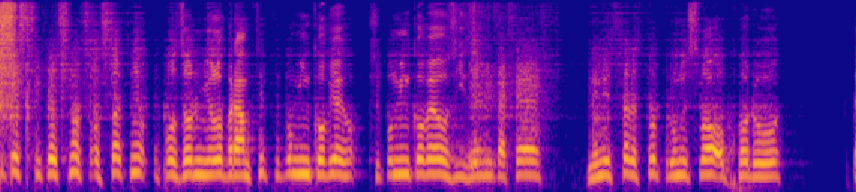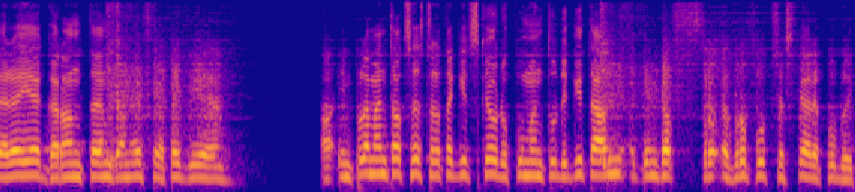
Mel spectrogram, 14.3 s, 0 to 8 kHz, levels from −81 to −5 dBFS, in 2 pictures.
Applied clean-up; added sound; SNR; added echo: neural mask model RNNoise.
